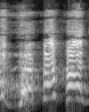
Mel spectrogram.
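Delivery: high burst of laughter; giggling laugh. Real, not acted. Saying the comments are fair, high amused laugh. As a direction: break up laughing mid-thought. Laughing about own remark.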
